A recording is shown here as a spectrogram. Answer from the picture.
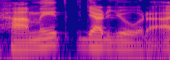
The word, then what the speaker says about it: Hamid Yaryura: Eh, Hamid Yaryura, H-A-M-I-D, Y-A-R-Y-U-R-A.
